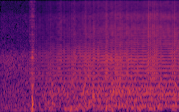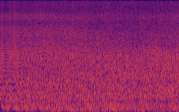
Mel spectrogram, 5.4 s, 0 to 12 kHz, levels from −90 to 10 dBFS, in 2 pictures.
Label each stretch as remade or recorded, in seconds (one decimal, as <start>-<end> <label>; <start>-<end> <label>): 0.0-0.4 recorded; 0.4-3.0 remade; 3.0-5.4 recorded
